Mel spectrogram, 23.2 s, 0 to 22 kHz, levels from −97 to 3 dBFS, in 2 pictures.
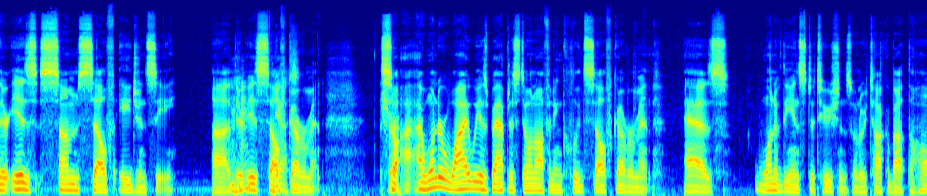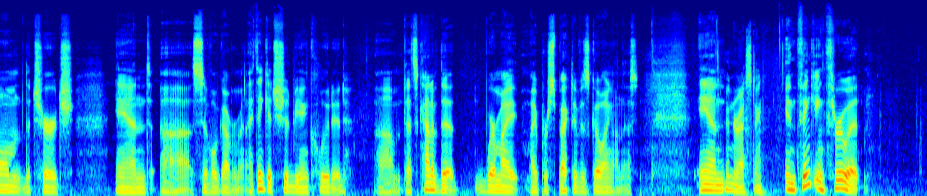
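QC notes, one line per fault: No faults found in the speech on this pass; nothing to log.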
